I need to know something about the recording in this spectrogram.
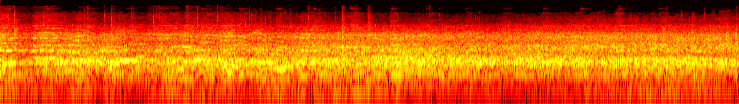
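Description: A large crowd of fans chants and cheers in an open stadium.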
